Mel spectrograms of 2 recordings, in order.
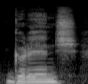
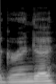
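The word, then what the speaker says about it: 紅蓮華: I thought it was like Guren at first. Gurenge, it's a Japanese word. But there's like a gay on it. I'm like, what's Gurenge?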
